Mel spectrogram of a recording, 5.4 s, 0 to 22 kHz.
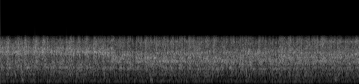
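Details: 1995 Subaru Impreza at idle: dull repeating knock steady beneath the engine note, consistent with a worn rod bearing; knock persists after oil change and additives.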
